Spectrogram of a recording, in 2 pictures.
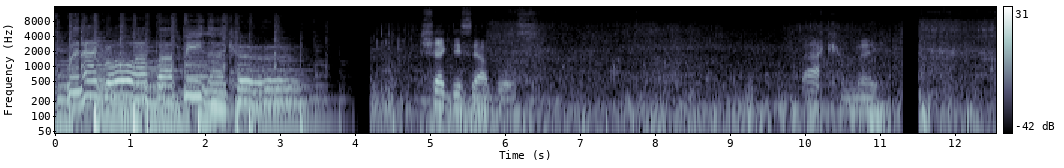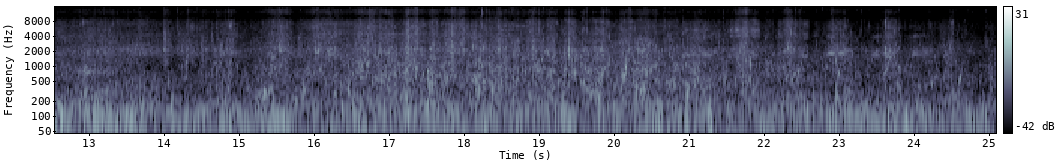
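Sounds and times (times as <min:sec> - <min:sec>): wind rushing on microphone: 0:04.2 - 0:25.0
water splashing and spraying: 0:11.5 - 0:25.0.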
